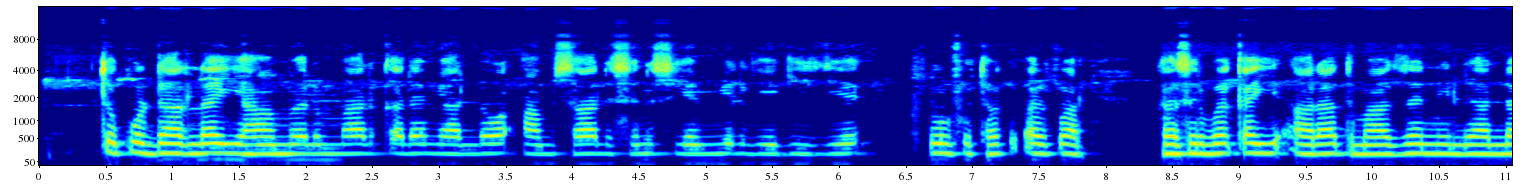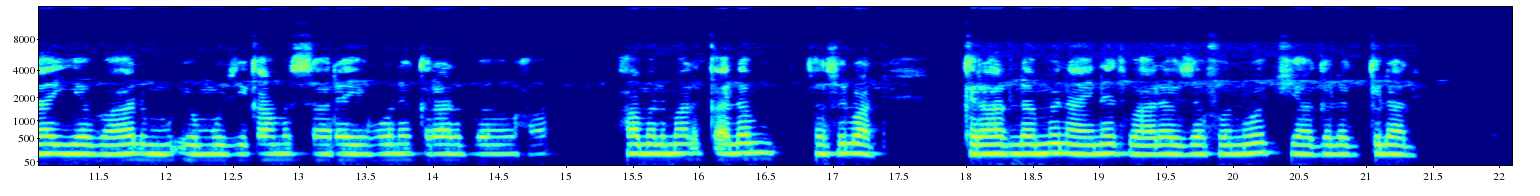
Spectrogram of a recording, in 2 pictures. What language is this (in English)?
Amharic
